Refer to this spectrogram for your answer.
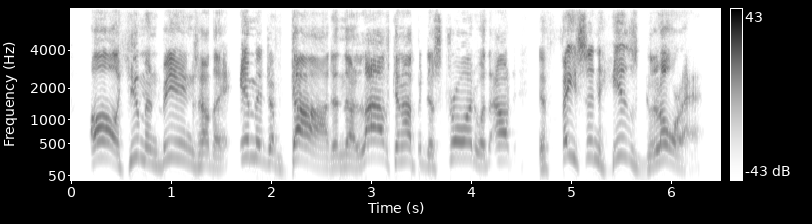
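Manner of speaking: put-on over-the-top Alabama accent. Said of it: "in the most stupid-sounding accent I could possibly do".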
